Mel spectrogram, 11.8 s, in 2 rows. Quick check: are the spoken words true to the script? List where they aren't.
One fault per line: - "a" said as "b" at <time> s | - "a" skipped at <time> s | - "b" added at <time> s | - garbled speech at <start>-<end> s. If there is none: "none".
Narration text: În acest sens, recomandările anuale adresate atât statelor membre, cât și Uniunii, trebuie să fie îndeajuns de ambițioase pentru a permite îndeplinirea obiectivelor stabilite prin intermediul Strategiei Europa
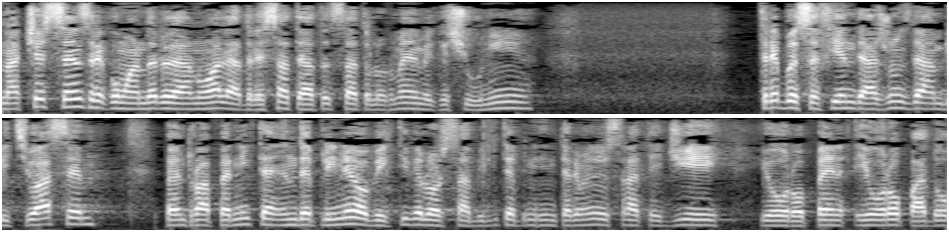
none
